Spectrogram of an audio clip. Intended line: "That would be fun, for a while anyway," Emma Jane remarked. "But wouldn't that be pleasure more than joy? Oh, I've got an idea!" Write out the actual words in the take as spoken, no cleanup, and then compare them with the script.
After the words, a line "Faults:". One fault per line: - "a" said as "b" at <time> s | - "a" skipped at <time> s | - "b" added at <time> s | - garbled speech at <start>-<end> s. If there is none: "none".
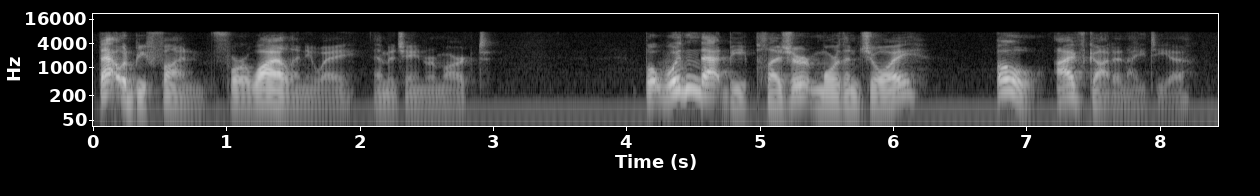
"That would be fun, for a while anyway," Emma Jane remarked. "But wouldn't that be pleasure more than joy? Oh, I've got an idea!"
Faults:
none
